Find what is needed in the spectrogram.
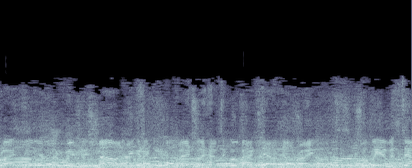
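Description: Crowd chatter: many voices talking at once, steady and loud throughout.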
